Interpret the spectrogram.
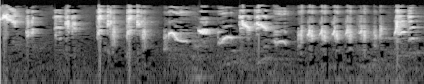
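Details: Orange-headed thrush giving varied song phrases: sharp chirps, downward-slurred whistles and a run of repeated buzzy notes, each phrase short and quickly followed by the next.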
